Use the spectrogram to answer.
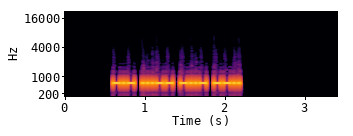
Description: Morse code, heard as a keyed tone, about 37 wpm, 700 Hz. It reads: K3XZ
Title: USA Call Signs - 4 Characters - 6x Character Spacing - 40wpm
